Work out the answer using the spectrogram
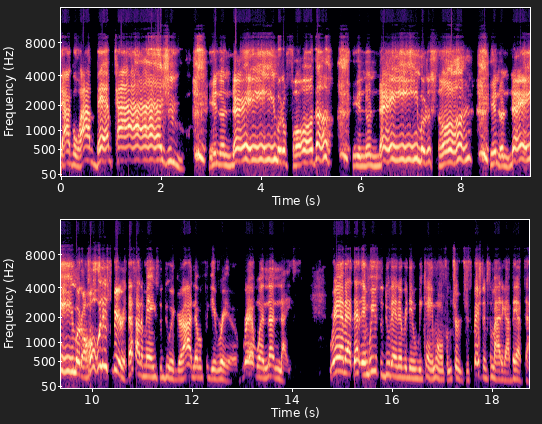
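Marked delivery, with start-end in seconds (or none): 0.4-10.7 very slow preacher voice. Speaker recalls baptizing a skinny kid in childhood, in a preacher voice. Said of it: "I mean the preacher voice".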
